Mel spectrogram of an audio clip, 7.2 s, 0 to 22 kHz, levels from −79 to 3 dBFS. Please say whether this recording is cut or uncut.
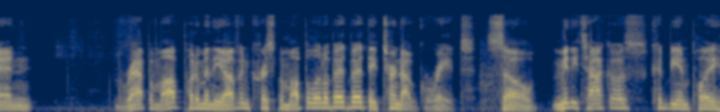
cut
